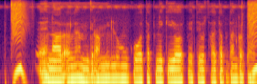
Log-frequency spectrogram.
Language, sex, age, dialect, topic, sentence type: Hindi, male, 18-24, Awadhi Bundeli, banking, statement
